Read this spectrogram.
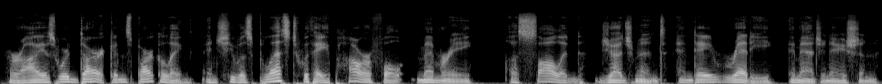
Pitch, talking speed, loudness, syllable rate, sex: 95 Hz, 145 wpm, -22 LUFS, 4.5 syllables/s, male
